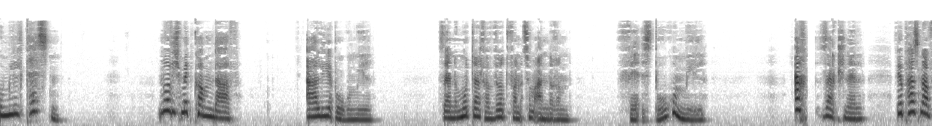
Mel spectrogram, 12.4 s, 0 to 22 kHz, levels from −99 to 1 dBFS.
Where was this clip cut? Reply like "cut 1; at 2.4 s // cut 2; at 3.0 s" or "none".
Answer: cut 1; at 2.3 s // cut 2; at 4.4 s // cut 3; at 6.4 s // cut 4; at 7.0 s // cut 5; at 8.7 s // cut 6; at 10.8 s // cut 7; at 11.2 s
